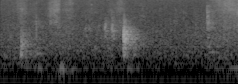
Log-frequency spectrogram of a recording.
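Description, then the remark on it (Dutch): A door is pulled shut, with a few soft knocks and a louder latching thud partway through, followed by faint room tone. “Kan de deur dicht?”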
